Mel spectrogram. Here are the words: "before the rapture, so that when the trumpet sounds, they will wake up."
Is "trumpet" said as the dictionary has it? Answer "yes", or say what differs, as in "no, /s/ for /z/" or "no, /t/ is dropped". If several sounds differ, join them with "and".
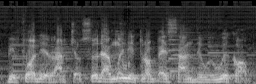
no, /m/ is dropped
